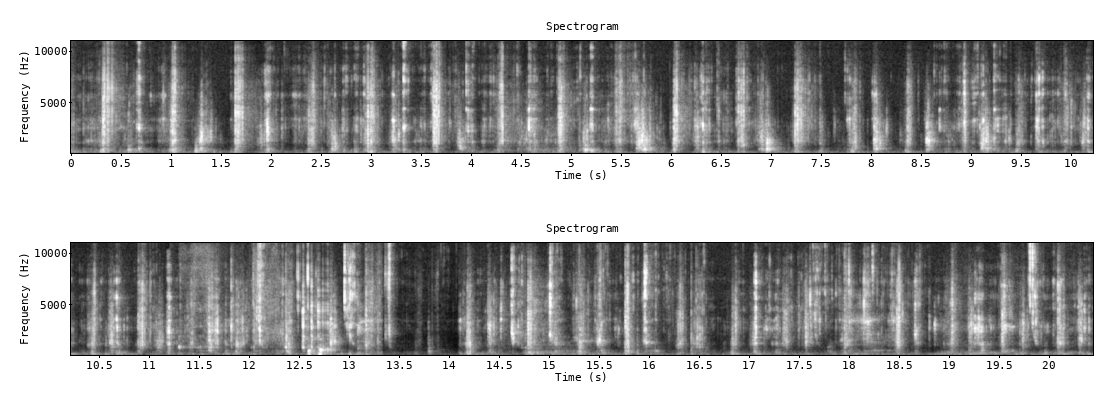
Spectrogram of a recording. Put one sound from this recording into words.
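A young woman chews and slurps food loudly, close to a microphone.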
